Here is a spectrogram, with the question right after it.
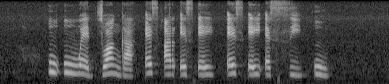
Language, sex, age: Venda, female, 30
